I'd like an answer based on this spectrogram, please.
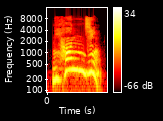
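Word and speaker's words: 日本人: This kanji is also used in words like Nihonjin and Amerikajin. Attached directly after a country name, it's pronounced jin. Nihonjin.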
